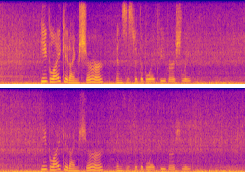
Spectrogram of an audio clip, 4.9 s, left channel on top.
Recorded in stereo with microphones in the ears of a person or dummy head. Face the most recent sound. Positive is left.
turn(degrees=65)  # may be behind; listen again after turning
